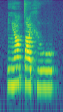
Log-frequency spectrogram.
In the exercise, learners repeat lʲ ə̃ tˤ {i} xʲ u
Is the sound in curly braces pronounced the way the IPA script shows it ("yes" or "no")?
yes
